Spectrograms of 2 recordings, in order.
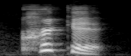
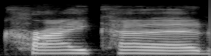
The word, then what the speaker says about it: Cricut: that the name is pronounced cricket like like a bug instead of cry-cut or whatever else they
